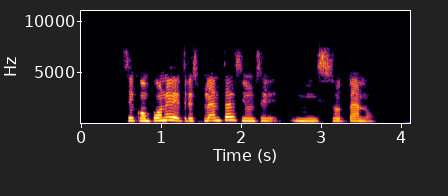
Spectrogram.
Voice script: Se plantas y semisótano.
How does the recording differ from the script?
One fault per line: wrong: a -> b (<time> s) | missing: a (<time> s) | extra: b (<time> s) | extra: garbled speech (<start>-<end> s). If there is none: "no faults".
extra: compone de tres (0.7 s)
extra: un (2.1 s)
